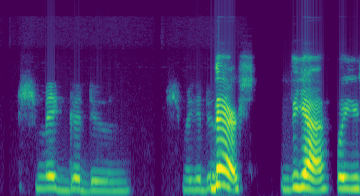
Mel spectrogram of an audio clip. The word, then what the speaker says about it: Schmigadoon: Shimagund? It's a Schmigadoon. Schmigadoon? There. Yeah, what you said. Yeah. This, but is being turned into a Broadway musical. Schmigadoon.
